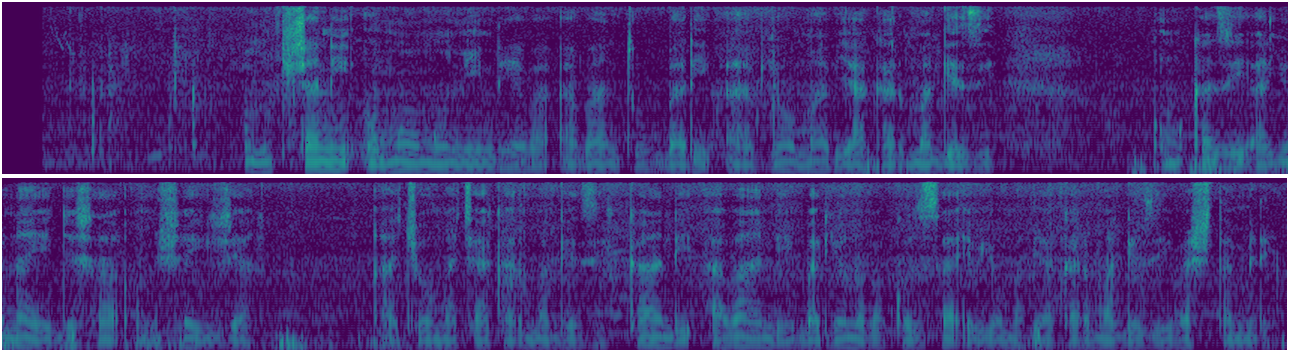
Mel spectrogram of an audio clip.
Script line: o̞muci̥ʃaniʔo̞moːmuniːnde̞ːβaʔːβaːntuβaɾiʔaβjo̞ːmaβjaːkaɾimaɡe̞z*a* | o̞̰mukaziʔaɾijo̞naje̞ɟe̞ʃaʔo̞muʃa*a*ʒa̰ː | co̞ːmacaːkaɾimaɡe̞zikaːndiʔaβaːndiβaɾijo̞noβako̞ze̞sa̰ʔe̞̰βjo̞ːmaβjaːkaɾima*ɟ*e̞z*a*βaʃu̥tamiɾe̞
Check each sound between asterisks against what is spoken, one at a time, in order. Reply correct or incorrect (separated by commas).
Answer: incorrect, incorrect, incorrect, incorrect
